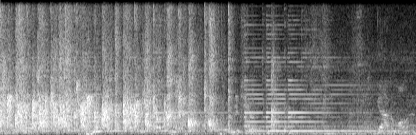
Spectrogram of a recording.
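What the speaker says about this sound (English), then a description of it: "Give them a nice round of applause." Studio audience applause for a band on a radio show, a burst of dense clapping that fades after a few seconds into quieter room sound with tones and some talk.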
